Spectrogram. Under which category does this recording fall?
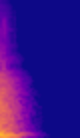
Sound effects > Human sounds and actions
